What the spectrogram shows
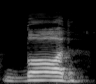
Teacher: देखिए ये ज़बान के मोटे किनारे जिन्हें हाफतुल लिसान कहते हैं, जब ये हमारे ज़बान के मोटे किनारे हमारी ऊपर दाढ़ों से लगेंगे तो एक हर्फ दौद अदा होगा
